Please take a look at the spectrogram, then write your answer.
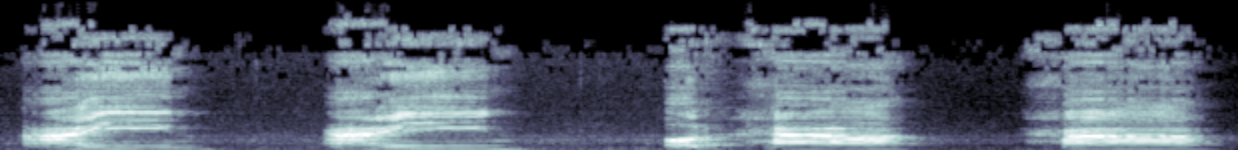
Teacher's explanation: हुरूफ हलकी दरमियान हलक से अदा करने हैं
